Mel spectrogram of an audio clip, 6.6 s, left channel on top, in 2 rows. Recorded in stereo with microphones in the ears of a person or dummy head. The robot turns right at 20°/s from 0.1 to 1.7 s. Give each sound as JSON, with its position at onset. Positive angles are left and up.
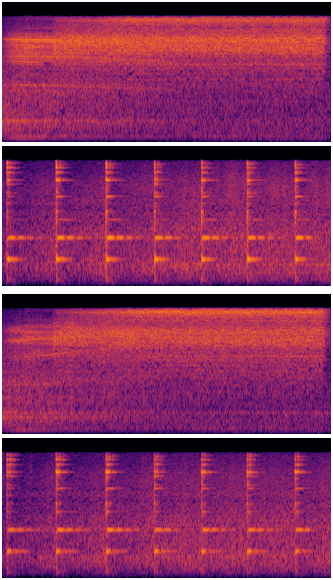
{"t": 0.5, "sound": "a hiss", "side_deg": 0, "distance_m": 0.8}
{"t": 3.3, "sound": "dishes clattering", "side_deg": 20, "distance_m": 1.2}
